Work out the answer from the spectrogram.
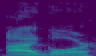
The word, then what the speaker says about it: Igor: bless you ah gore Igor it's pronounced I Corps or lovely - Marty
